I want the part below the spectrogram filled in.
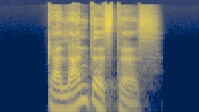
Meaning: strong/mixed nominative/accusative neuter singular superlative degree of galant
- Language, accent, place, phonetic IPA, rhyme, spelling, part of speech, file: German, Germany, Berlin, [ɡaˈlantəstəs], -antəstəs, galantestes, adjective, De-galantestes.ogg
